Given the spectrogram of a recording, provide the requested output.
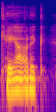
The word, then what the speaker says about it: Kaoti: and by the his his name is spelled k a o t i chaotic steel check them out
